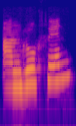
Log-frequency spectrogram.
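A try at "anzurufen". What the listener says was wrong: আনসুরুফেন। আনসুরুফেন, মাঝখানে সু আছে দেখেন।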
